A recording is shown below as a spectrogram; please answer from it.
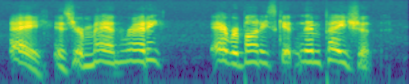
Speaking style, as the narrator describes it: hollered

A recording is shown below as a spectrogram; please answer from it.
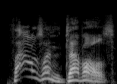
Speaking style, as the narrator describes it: screamed Cochon in a fury

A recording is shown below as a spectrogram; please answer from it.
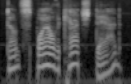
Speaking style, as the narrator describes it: Dan murmured

